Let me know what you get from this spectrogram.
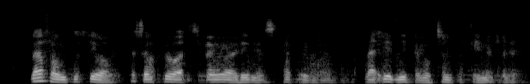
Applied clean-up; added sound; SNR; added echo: neural mask model DeepFilterNet 3.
